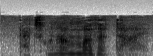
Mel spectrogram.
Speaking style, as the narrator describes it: Charlie breathed softly

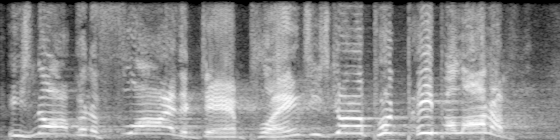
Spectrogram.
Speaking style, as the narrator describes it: He's yelling at her

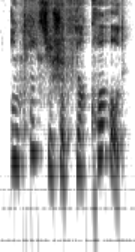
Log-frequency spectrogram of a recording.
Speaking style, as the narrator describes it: she whispered

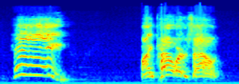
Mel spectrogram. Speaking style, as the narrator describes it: yell

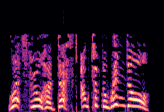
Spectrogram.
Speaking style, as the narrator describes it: yelled

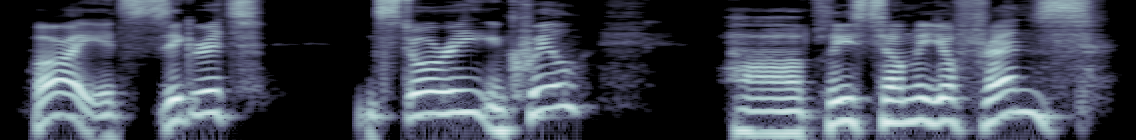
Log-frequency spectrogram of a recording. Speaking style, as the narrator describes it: I shout

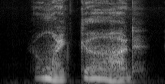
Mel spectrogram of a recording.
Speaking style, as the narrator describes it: he muttered

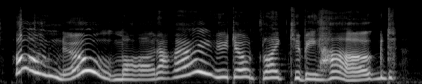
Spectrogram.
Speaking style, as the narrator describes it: the headmistress exclaimed

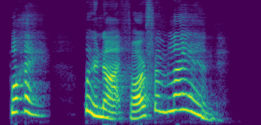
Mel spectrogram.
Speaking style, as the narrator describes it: exclaimed the hen

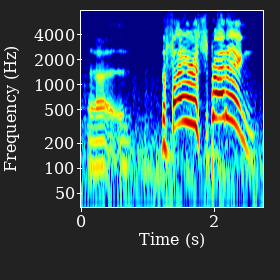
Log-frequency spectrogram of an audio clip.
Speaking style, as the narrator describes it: I'm going to have a voice shout out

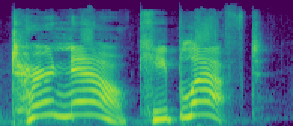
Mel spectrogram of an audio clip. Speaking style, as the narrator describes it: As another wave of water splashed over the front of the raft, Jake bellowed

